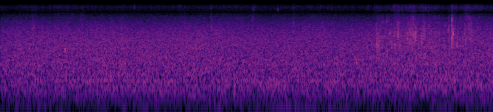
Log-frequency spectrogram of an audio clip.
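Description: Shallow river running steadily over a stony bed, an even rushing of moving water, with a few faint ticks near the end.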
